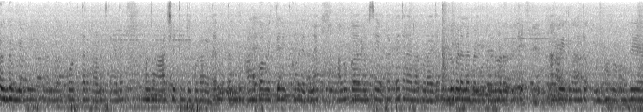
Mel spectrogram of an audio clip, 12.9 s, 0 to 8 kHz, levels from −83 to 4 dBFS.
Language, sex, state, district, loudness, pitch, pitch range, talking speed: Kannada, female, Karnataka, Bijapur, -17 LUFS, 225 Hz, 220-235 Hz, 135 wpm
